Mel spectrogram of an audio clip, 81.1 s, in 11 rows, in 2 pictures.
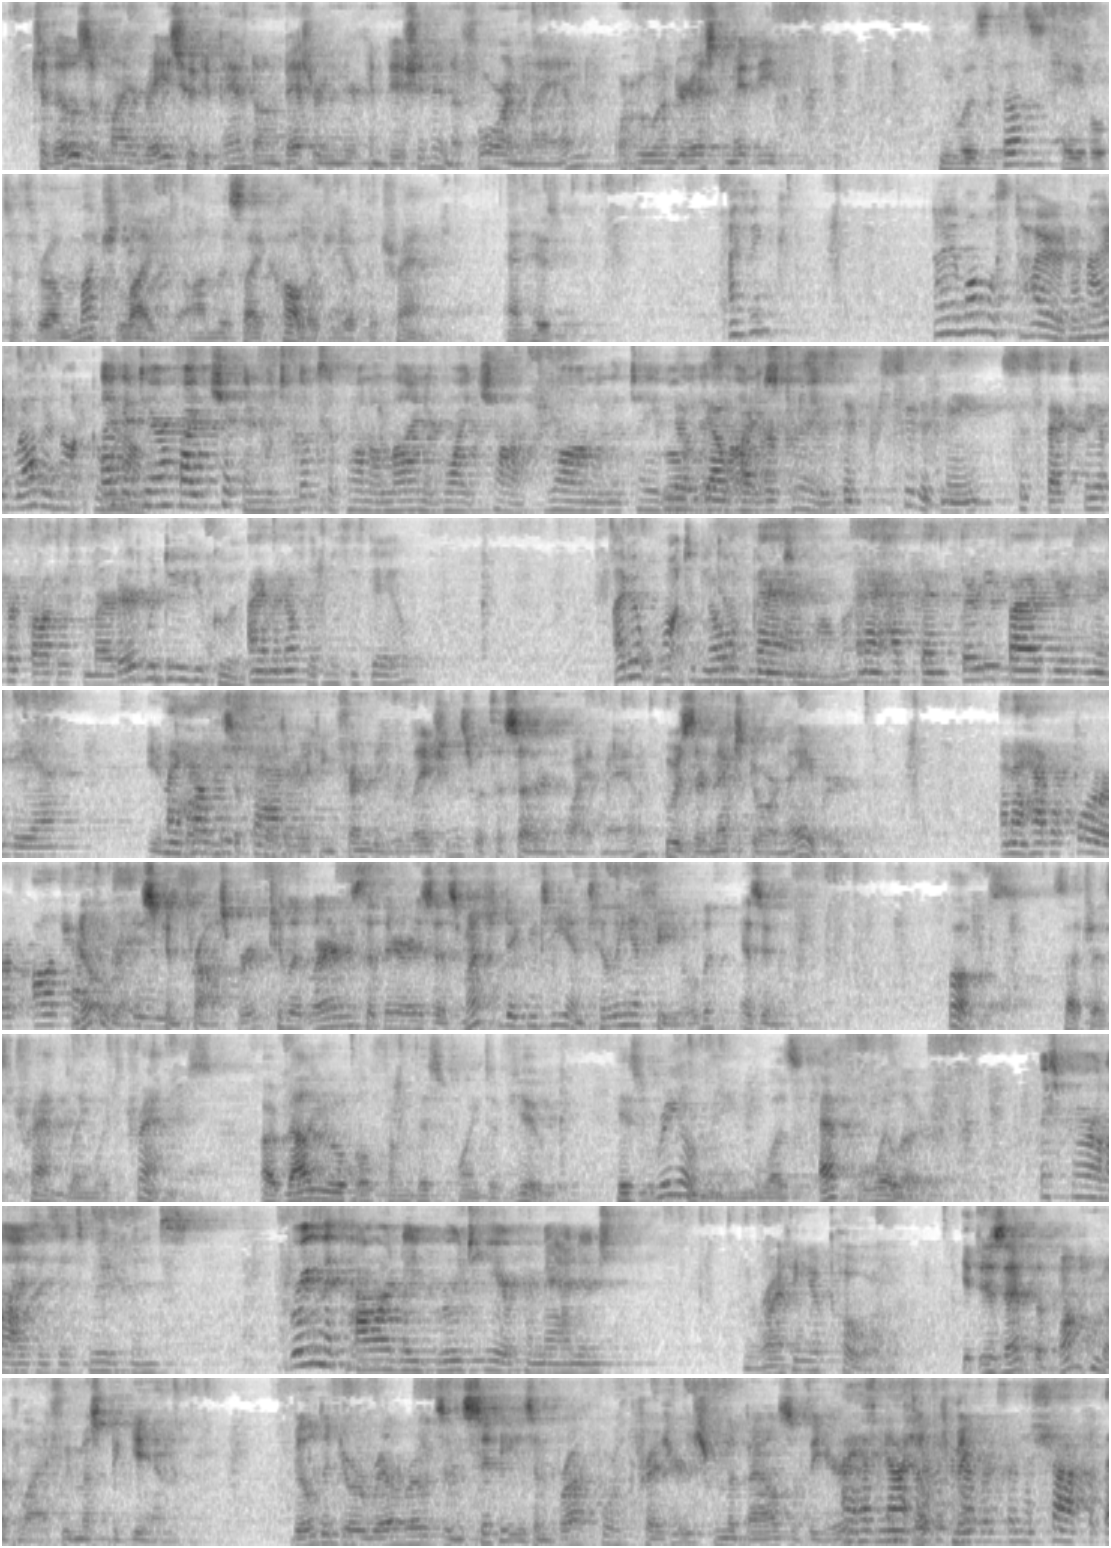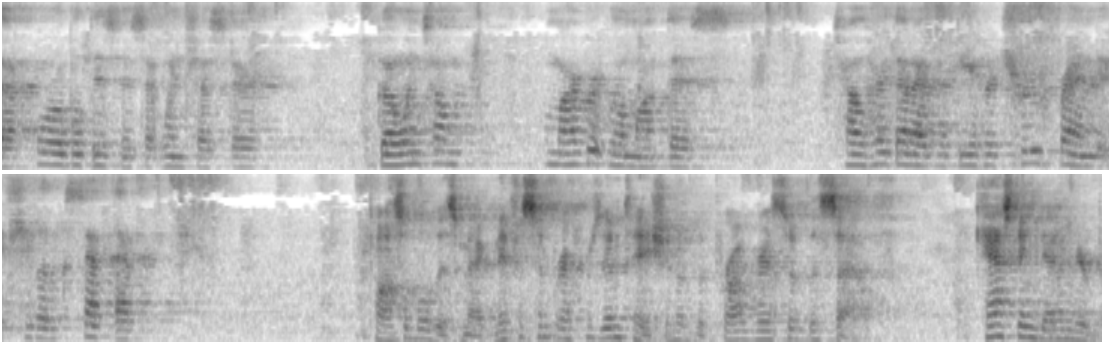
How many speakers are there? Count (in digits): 5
